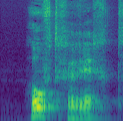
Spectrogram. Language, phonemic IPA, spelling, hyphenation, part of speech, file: Dutch, /ˈɦoːf(t)xəˌrɛxt/, hoofdgerecht, hoofd‧ge‧recht, noun, Nl-hoofdgerecht.ogg
- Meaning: a main course, the main dish of a meal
